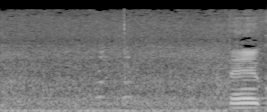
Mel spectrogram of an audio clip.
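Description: Steady low outdoor rumble with no distinct events, and a man's voice starting near the end.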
